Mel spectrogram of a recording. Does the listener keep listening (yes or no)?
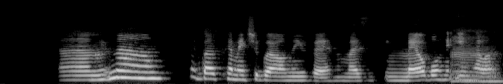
yes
